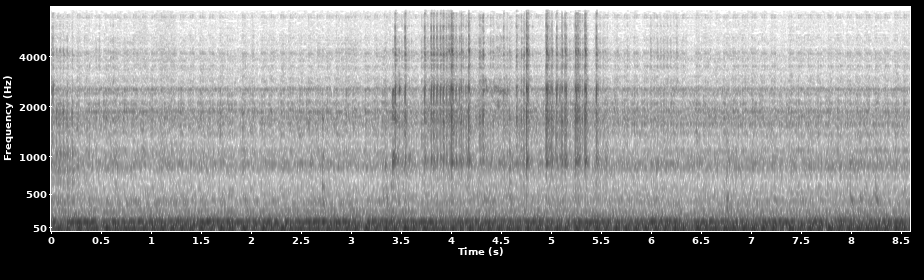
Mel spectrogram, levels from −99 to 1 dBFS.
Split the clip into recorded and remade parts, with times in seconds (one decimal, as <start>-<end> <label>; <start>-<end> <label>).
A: 0.0-8.6 recorded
